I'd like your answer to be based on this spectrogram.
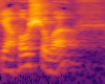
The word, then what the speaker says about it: Yehoshua: Now, in the Old Covenant or the First Covenant, sometimes the Vav that's after the Hey, it could be pronounced Yehoshua.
